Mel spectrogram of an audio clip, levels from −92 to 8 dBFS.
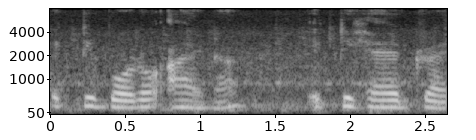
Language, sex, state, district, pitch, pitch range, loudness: Bengali, female, Tripura, West Tripura, 205 Hz, 195-235 Hz, -17 LUFS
